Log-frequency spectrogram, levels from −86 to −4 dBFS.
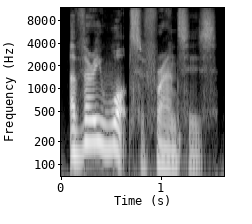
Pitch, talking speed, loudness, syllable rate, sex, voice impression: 125 Hz, 185 wpm, -19 LUFS, 4.9 syllables/s, male, masculine, adult-like, fluent, sincere, friendly, slightly lively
